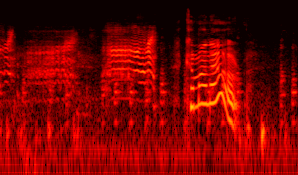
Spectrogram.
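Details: Nigerian Dwarf goat kids on their first day, bleating in three high, shaky calls, the last one rising then falling, while a woman's voice coaxes them to come out.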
